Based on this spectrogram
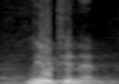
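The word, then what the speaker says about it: lieutenant: আমরা captain, লেফটেন্যান্ট general বলি না, এটা ফরাসিতে লেখা আছে, উচ্চারণে ইউটাকে অ্যাপ করে উচ্চারণ করি আমরা, লিউটেন্যান্ট।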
